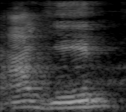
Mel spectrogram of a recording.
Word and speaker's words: ayin: Tapi kalau tidak ada pakai apa-apa seperti ini, namanya ayin, bukan A. Huruf silent ini.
